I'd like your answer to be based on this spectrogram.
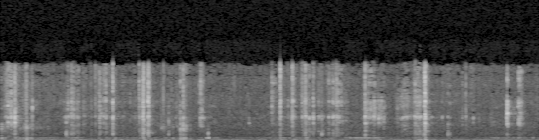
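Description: A round, solid orange-pink speckled soap bar is held in the hand and shaved and scraped with a metal utility knife blade. The result is a quick series of crisp, bright scraping and crackling strokes, with a sharper, louder snap near the end.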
